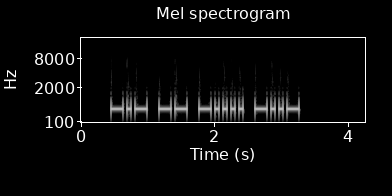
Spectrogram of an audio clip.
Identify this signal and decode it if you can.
Morse code, heard as a keyed tone, about 20 wpm, 700 Hz. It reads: KM6X
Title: USA Call Signs - 4 Characters - Repeated 3x - 20wpm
